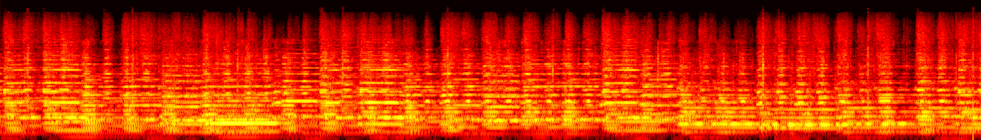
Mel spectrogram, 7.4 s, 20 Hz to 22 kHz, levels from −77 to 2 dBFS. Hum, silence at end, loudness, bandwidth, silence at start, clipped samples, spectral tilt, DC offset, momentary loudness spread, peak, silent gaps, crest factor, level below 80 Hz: none; 0 s; -16 LUFS; 17 kHz; 0 s; under 0.1%; -2 dB/octave; under 0.1%; 4 LU; -2 dBFS; none; 14 dB; -58 dBFS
